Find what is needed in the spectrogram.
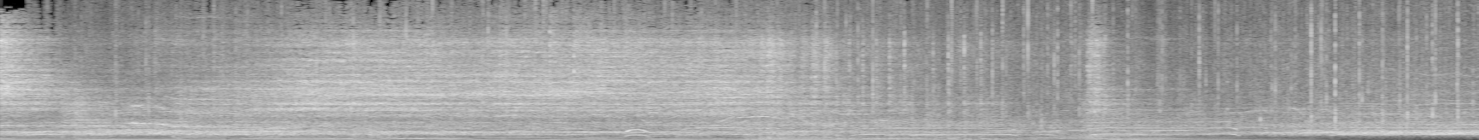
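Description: Live rock band with electric guitars, bass, keyboards and a drum kit playing the final bars of a song, with audience whoops over the music. The band stops about a second before the end, and cheering carries on.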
